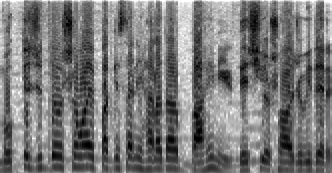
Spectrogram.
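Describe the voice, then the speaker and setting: Music plays in the background. The speech has ordinary pitch variation. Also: man. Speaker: voice-over artist. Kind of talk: news read.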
